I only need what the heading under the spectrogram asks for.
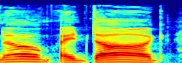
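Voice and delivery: put-on grief-stricken wail, high and loud. Retelling a friend's reaction when his dog was killed: imitating a friend devastated.

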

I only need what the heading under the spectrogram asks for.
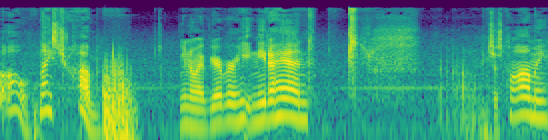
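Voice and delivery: high-pitched, friendly lawyer voice.

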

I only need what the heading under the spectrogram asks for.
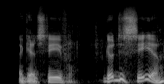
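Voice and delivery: ordinary talk

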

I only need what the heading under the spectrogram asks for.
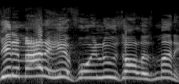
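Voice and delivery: urgent, loud, high-pitched shout. Retelling what a homeless man said to the wife: imitating a loud voice. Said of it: "I heard this loud voice from a homeless man".

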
